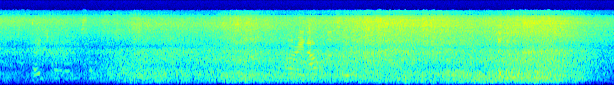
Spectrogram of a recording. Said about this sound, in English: No, I'm wanting people to listen to the waves.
